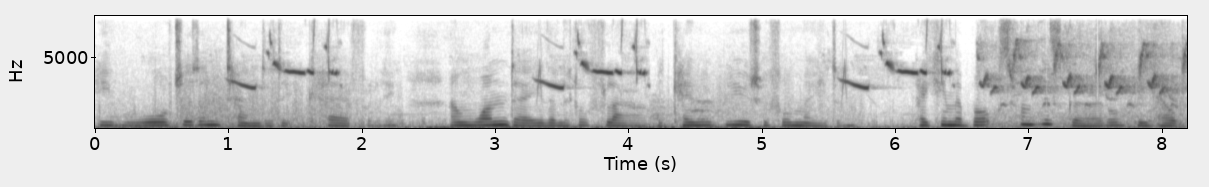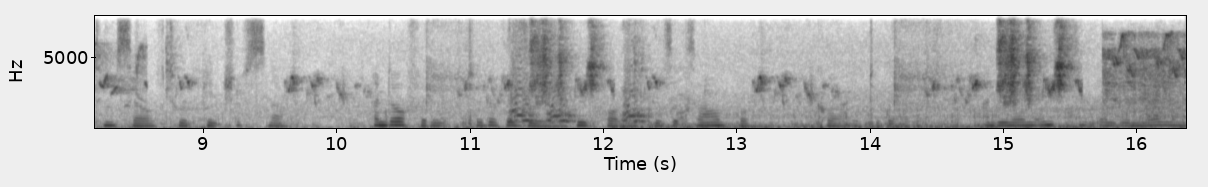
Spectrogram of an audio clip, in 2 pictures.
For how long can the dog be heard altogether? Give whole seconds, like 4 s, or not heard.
4 s.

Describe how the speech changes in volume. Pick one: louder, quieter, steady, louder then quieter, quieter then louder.
steady.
